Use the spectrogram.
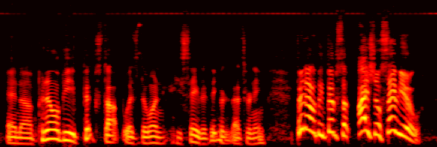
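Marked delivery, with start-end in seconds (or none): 3.9-5.6 high-pitched heroic cartoon voice. Describing an old cartoon, the speaker does the hero's line in a Dudley Do-Right voice. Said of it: "like that".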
